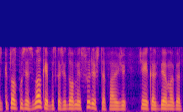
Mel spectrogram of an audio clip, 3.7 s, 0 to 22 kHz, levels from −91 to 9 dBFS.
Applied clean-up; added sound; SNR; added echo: neural separator model SepFormer WHAM!.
